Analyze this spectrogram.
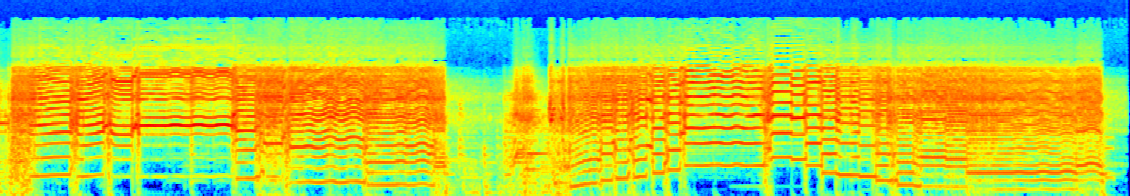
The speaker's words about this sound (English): it's almost a little bit like uh, even with just plain old distortion, it's it's a little bit more like uh, you hear the octave come out. Yeah. Uh, like you would if you had a, um, a, um, like a clean octave, octave boost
